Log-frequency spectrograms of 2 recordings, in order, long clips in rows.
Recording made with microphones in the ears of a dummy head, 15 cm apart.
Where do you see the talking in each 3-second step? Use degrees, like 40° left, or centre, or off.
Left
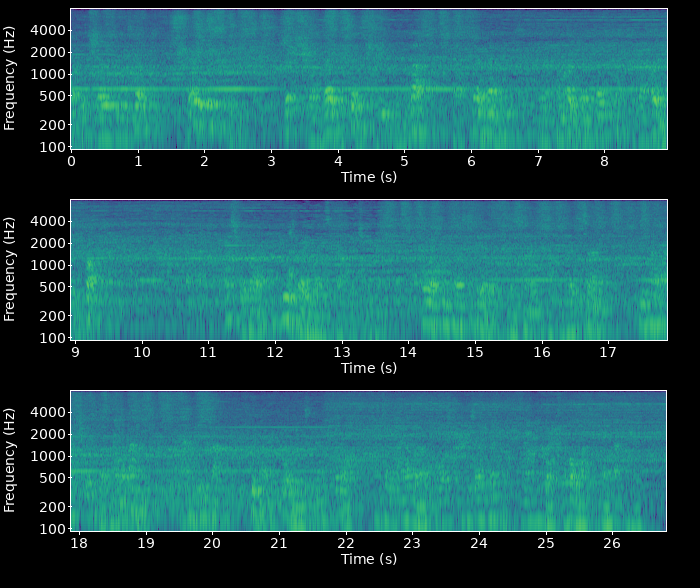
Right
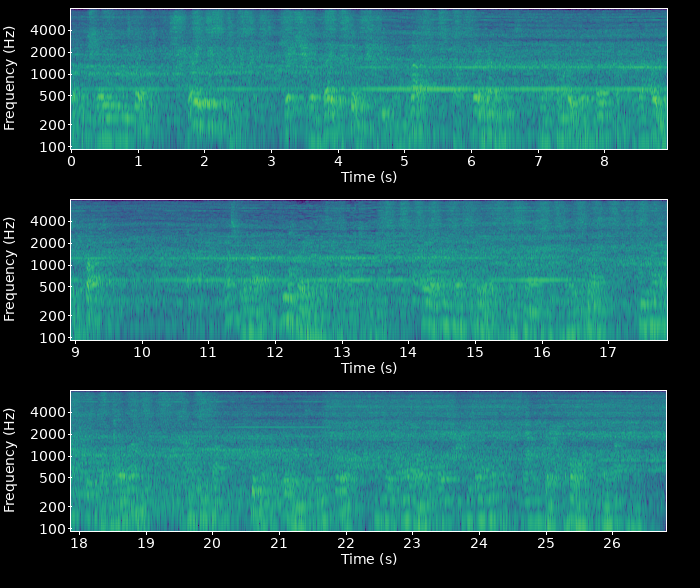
60° right, 60° right, 50° right, 20° right, centre, 20° left, 20° left, 20° left, 20° left.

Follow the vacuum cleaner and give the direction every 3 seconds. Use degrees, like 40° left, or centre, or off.
70° right, 60° right, 20° right, centre, 30° right, 60° right, 70° right, 70° right, 70° right.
